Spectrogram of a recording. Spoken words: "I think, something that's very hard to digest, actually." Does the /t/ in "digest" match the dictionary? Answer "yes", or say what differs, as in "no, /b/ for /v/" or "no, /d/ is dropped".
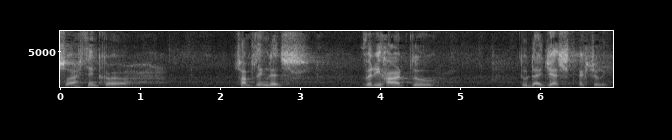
yes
